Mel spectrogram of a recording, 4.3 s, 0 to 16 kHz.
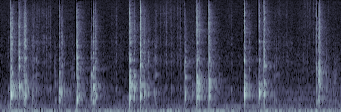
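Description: Long nails tap slowly on an empty, hollow, orange ribbed plastic cup, making 13 quick, dry, hollow clicks with a bright edge. Each tap has a mid-pitched body near 560 Hz and dies away almost instantly, with short gaps of quiet between the irregular taps.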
